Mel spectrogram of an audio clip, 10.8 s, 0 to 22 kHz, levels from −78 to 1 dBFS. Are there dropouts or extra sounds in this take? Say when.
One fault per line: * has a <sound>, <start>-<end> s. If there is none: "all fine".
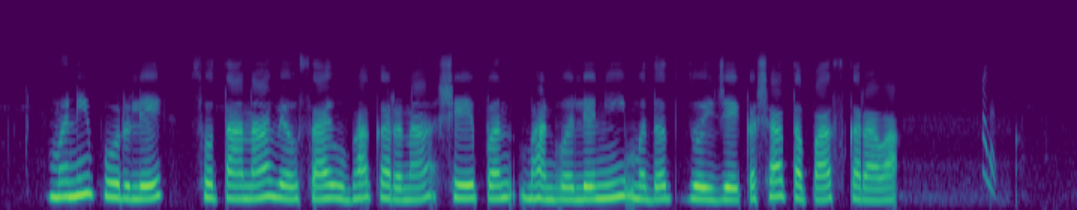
* has a chirp, 9.8-10.0 s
